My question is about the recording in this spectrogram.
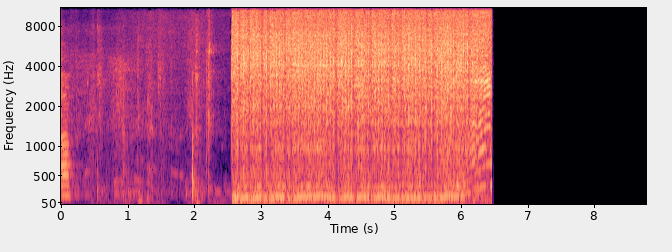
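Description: Heavy-duty pneumatic impact wrench running on a trailer wheel's lug nut to loosen it for wheel removal: a loud, steady hammering buzz that starts about two and a half seconds in and cuts off suddenly near six and a half seconds.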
